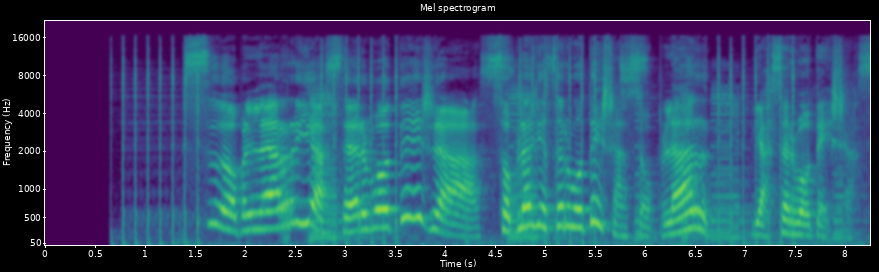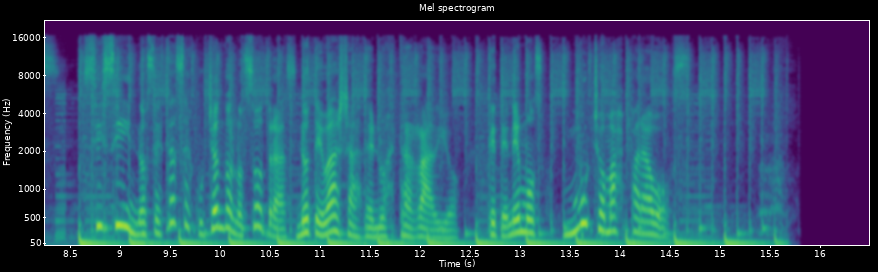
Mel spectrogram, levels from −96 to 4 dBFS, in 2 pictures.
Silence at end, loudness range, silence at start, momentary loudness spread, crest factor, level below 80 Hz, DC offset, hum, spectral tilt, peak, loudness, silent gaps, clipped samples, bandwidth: 0.8 s; 3 LU; 0.75 s; 15 LU; 18 dB; -30 dBFS; 0.1%; none; -4.5 dB/octave; -2 dBFS; -20 LUFS; none; under 0.1%; 17 kHz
